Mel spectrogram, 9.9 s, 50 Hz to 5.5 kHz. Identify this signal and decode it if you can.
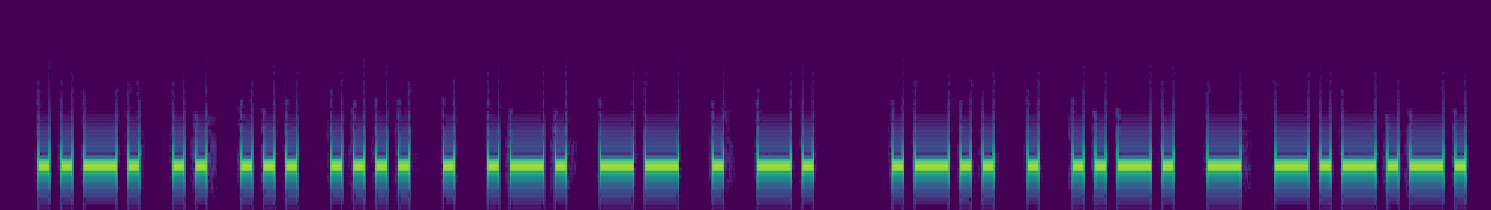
Morse code, heard as a keyed tone, about 16 wpm, 600 Hz. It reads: FISHERMEN LEFT;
